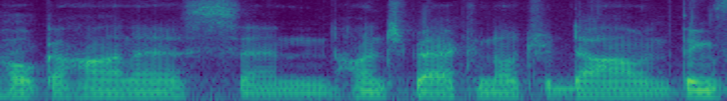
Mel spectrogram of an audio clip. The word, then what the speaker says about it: Notre Dame: so you just said Hunchback of Notre Dame, which is probably the correct way to say it, but I say Hunchback of Notre Dame, and I think that's because of college football, and my wife makes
